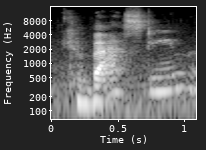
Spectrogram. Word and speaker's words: Kvassten: So spawning here on the bottom right hand corner of Newkirk Precinct is Kvassten, I believe is how you say it, and he'll be spawning again as our blue Terran player.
